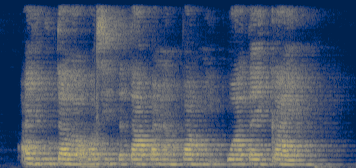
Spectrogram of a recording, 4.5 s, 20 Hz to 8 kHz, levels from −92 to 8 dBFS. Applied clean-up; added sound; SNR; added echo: neural separator model SepFormer DNS4.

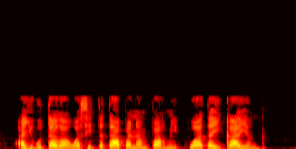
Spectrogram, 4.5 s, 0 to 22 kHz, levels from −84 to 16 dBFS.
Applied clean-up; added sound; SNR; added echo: none; none; none; none.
